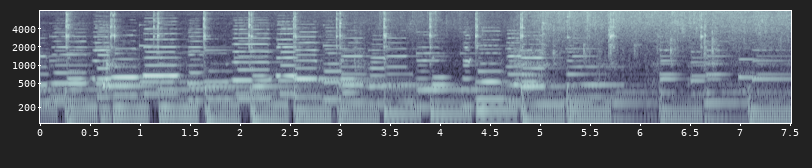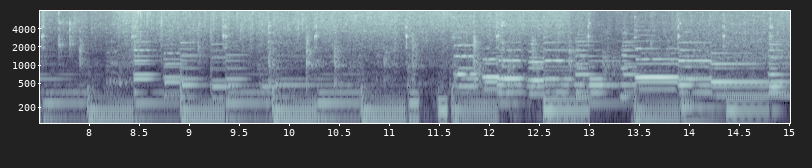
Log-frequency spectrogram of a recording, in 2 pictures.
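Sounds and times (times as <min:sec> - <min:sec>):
keyboard and bass music: 0:00.0 - 0:15.0
onion sizzling in butter: 0:03.0 - 0:15.0
wooden spoon stirring: 0:04.8 - 0:15.0.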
